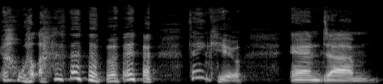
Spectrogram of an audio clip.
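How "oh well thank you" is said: high, flustered mock giggle; hammed-up bashful laugh, then thanks; exaggerated giggly thanks. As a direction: imitate someone tittering at a compliment. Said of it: "not like that either".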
